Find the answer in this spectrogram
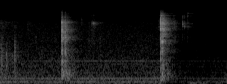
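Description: A few sharp little clicks of small metal camera parts being handled on the workbench, spaced out unevenly, the loudest near the end.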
